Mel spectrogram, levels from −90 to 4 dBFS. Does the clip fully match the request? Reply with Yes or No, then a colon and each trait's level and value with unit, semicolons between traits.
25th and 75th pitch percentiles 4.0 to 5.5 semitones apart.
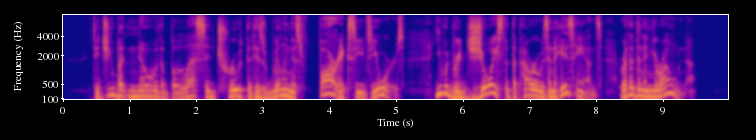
Yes: average, 4.6 semitones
